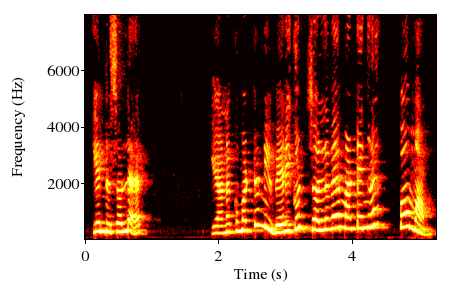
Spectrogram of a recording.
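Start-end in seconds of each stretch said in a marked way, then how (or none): 1.9-5.2 put-on high little-girl protest; higher-pitched childish sulk; complaining child. A narrator's reading. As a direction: whine at mummy, feeling left out.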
